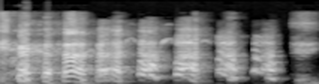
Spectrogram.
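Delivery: real amused laugh, high and loud; loud burst of laughter. Real, not acted. Preacher laughing at the blind man's obnoxious yelling, loud laugh. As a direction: break into a big laugh.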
